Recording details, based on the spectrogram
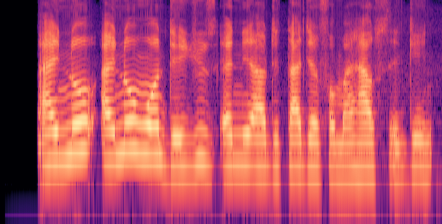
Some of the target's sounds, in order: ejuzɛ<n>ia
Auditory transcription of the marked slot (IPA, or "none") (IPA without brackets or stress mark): n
